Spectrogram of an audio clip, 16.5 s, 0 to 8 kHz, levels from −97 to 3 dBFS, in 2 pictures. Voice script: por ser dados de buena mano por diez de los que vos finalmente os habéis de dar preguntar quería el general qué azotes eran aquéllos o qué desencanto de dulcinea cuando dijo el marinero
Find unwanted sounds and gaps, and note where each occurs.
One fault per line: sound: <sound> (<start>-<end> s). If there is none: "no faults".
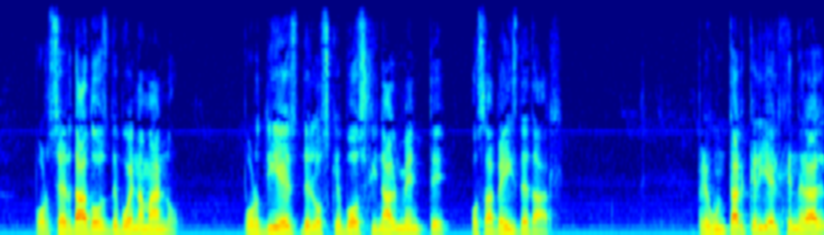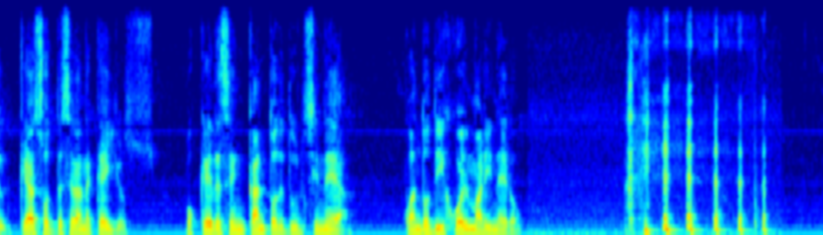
sound: laugh (14.5-16.0 s)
